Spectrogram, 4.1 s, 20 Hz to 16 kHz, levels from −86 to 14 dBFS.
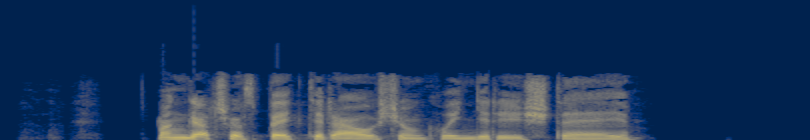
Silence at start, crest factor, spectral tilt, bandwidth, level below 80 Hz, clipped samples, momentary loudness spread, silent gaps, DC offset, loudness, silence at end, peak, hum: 0.8 s; 18 dB; -5 dB/octave; 8 kHz; -58 dBFS; under 0.1%; 6 LU; none; under 0.1%; -17 LUFS; 0.85 s; 0 dBFS; none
